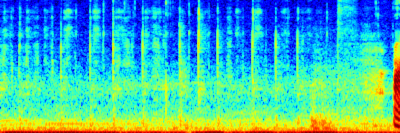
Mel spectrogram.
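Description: Stylus writing on a tablet screen: a quiet, irregular run of small taps and scratches as handwritten words are drawn.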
